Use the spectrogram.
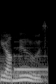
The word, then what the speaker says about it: Younas: has been quoted as saying my name is young news I tell people that rewear but they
